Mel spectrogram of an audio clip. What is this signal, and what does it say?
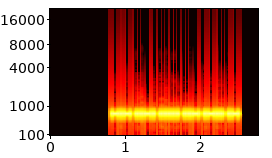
Morse code, heard as a keyed tone, about 46 wpm, 700 Hz. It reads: KF5ULA
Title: USA Call Signs - 6 Characters - 45wpm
